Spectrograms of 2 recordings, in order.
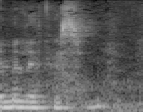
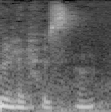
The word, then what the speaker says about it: Maleficent: Maleficent or Maleficent? No, Maleficent. – It's Maleficent, yeah.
